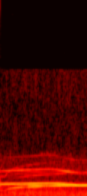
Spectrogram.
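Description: An ambulance siren wails steadily at a moderate distance during live coverage of an active shooter scene in San Bernardino, with a low rumble of traffic underneath.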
